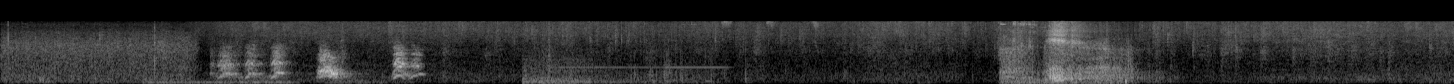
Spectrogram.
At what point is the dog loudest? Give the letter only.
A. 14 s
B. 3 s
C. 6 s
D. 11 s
B.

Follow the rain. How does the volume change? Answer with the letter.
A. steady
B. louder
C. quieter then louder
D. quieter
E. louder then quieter
A.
